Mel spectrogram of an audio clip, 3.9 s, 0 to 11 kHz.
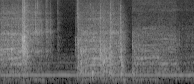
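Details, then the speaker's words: Yamaha 5-disc CD changer after load belt replacement: mechanical whirring and clicks as the disc tray moves cleanly with good torque, and the motor no longer slips or hums. "It's got lots of torque. the motor doesn't slip now. You don't hear it humming away, right?"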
